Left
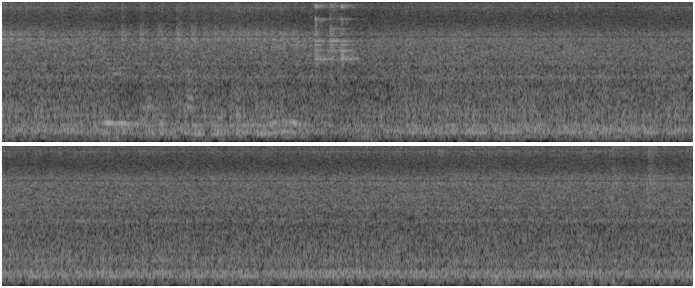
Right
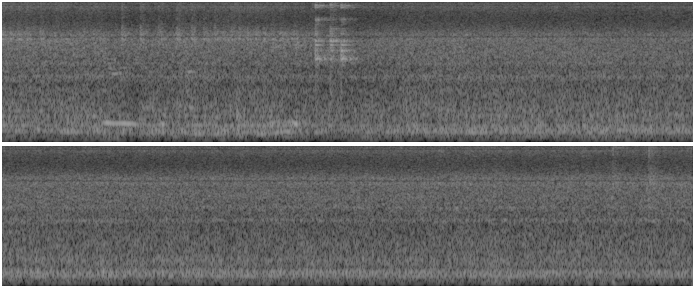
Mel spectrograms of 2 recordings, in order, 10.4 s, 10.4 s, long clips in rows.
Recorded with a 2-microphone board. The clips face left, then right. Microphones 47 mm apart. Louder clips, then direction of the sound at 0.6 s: Left 1 dB; 5° right (ahead or behind).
